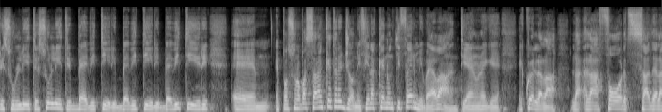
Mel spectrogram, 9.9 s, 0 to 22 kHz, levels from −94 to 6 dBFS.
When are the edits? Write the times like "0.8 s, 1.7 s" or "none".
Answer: none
